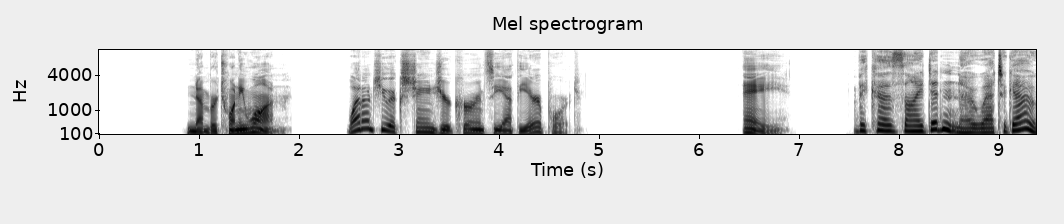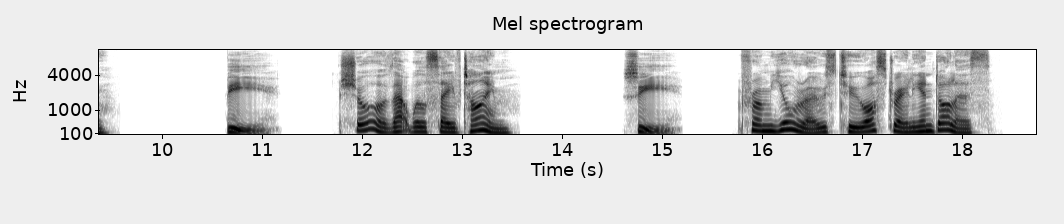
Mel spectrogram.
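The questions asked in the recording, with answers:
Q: Why don't you exchange your currency at the airport?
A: B: Sure, that will save time.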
